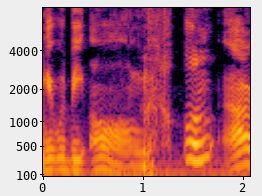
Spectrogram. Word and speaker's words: Aang: Well, it wouldn't be Aang, it would be Ong. All right. It'd actually be Ong. Sorry, it's not pronounced Aang, it's pronounced it's pronounced Only you can save us.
